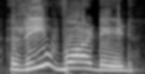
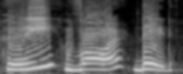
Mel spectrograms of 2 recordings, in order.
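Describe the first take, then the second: First: Said in the usual way. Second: रिवॉर्डेड slowly split as ri, wor, ded; syllable by syllable. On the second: Shown as a demonstration. Teacher breaking up a word for learners, रिवॉर्डेड in slow separate syllables. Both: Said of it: "पूरा मिला देंगे तो".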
